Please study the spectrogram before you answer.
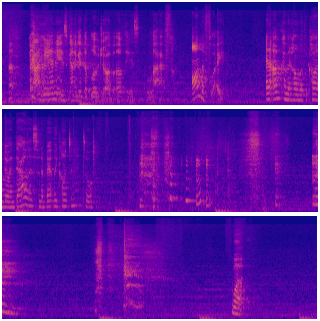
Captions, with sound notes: Oh, that man is going to get the blowjob of his life on the flight. And I'm coming home with a condo in Dallas and a Bentley Continental. [BOTH GIGGLE] What?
